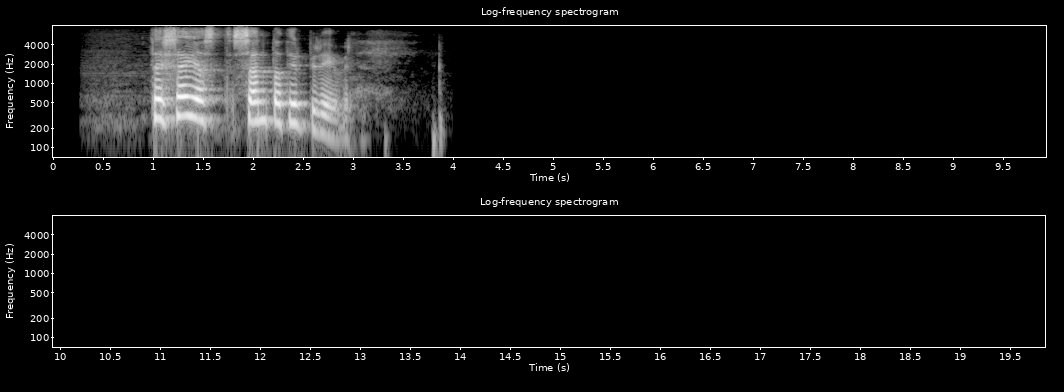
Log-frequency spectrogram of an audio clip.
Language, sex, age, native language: Icelandic, female, 50-59, Icelandic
